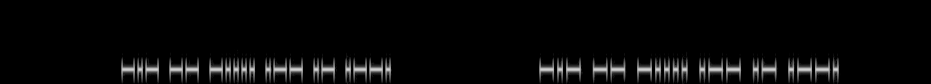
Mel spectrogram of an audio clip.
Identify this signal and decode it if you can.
Morse code, heard as a keyed tone, about 29 wpm, 700 Hz. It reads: KM6WAP KM6WAP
